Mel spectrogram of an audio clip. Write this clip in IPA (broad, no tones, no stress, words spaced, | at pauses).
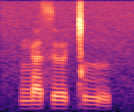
ŋasœ ǀɤ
